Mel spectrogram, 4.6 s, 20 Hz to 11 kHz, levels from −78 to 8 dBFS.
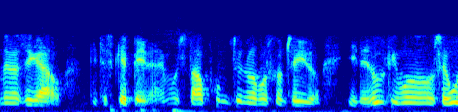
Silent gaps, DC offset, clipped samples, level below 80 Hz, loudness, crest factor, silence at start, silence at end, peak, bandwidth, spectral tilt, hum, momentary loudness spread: none; under 0.1%; under 0.1%; -60 dBFS; -30 LUFS; 18 dB; 0 s; 0 s; -12 dBFS; 6.6 kHz; -6 dB/octave; none; 15 LU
